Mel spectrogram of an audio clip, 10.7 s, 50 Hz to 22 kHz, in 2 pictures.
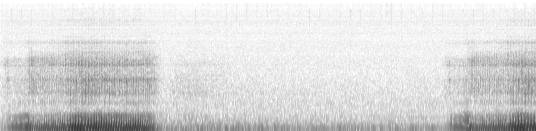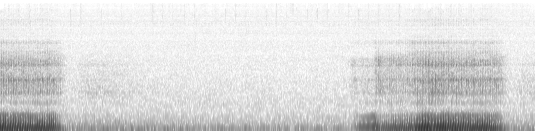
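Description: Loud, rough snores on each in-breath, about 14 a minute, with quiet pauses between. Typical snoring during sleep.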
